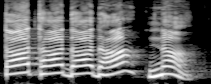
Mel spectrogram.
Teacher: त वर्ग की जो ध्वनियां होंगी वो हमारी दंते ध्वनियां होंगी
